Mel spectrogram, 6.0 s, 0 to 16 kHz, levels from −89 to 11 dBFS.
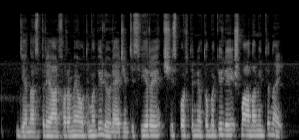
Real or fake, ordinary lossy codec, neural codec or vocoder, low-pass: real; MP3, 96 kbps; none; 10.8 kHz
